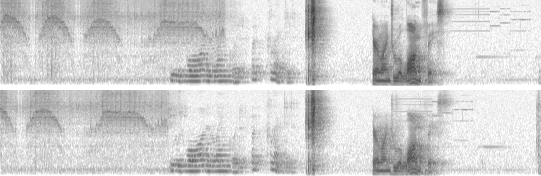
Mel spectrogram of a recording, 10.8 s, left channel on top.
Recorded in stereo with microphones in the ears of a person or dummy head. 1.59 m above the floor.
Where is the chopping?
15° left (ahead or behind), 0.7 m.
